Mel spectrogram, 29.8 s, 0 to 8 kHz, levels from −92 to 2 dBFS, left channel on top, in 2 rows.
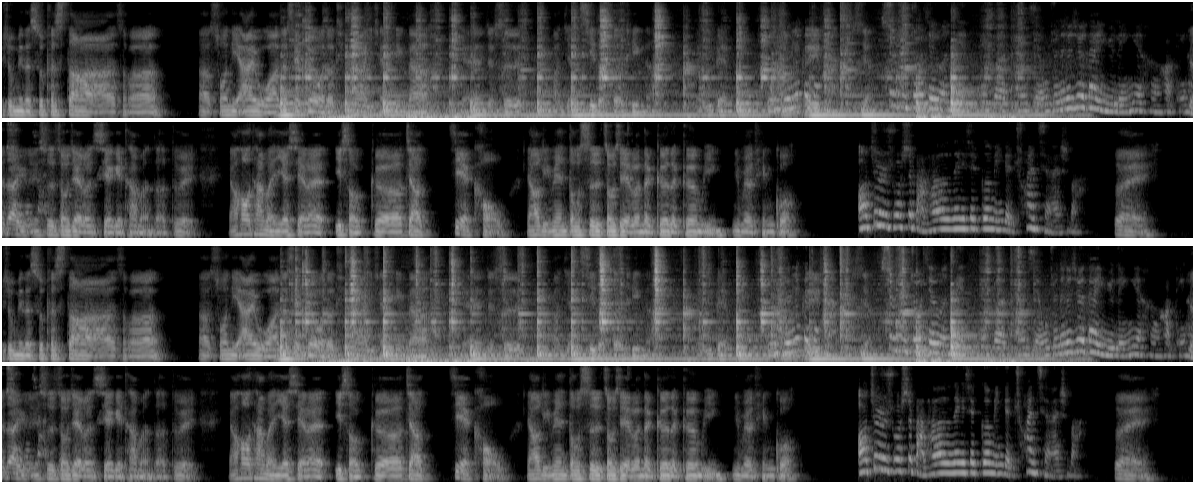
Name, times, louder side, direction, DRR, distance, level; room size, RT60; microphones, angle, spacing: voice 1, 0.0-2.0 2.5-6.5 6.8-8.3 8.7-9.2 9.5-11.0 14.8-20.2 20.5-21.2 21.5-24.8 28.8-29.3, equal, 5° left, 0.8 m, -39 dB
sound 1, 3.4-13.6, right 1 dB, 65° right, 2.9 m, -36 dB
voice 2, 9.6-10.4 11.0-15.7 25.6-28.4, right 1 dB, 35° right, 2.1 m, -42 dB
10.0 x 6.7 x 3.5 m
head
